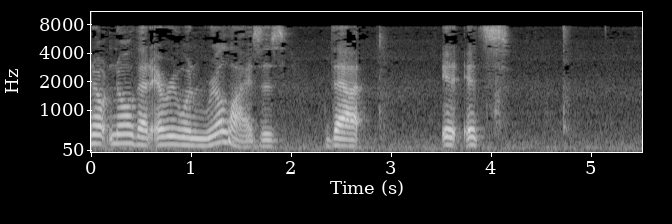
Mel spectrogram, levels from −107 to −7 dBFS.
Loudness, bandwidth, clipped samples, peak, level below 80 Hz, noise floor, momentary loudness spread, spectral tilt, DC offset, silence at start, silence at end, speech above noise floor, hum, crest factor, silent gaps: -31 LUFS; 8 kHz; under 0.1%; -14 dBFS; -64 dBFS; -56 dBFS; 23 LU; -4 dB/octave; under 0.1%; 0 s; 0.45 s; 26 dB; none; 18 dB; none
